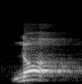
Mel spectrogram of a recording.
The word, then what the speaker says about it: know: ஆங்கிலத்தில் KNOW என்ன சொல்லுவோம்? நோ. NO எப்படி அழைப்போம்? நோ. அதனால அங்க ஒலி மாறுபாடு உண்டு.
